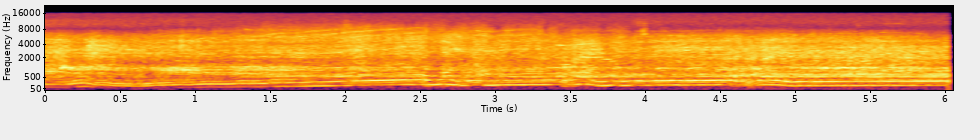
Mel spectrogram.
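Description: Ford Escort RS Cosworth rally car's turbocharged four-cylinder engine under hard driving on a tarmac stage: the engine note dips about half a second in, climbs for a couple of seconds, wavers, then steps down about five seconds in and holds.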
